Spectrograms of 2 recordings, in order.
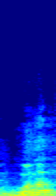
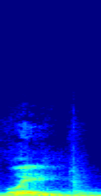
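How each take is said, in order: First: The words are blended into one short word. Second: Both words are said fully and separately.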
